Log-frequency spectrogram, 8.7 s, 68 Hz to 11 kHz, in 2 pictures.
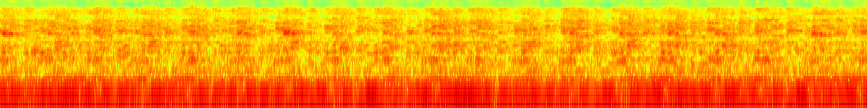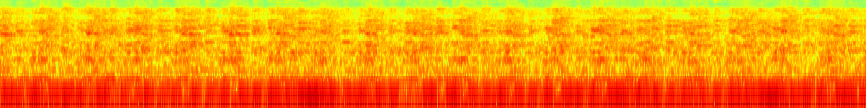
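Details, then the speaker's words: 1941 GMC one-ton pickup, 230ci straight six, first start after 15–20 years: steady, even idle with a smooth low beat, no skips or stumbles; no cylinder sounds missing, running healthy. "[Music] that's good stuff [Music] don't sound like there's one cylinder missing"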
